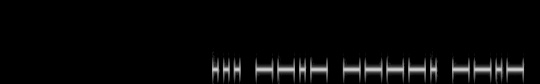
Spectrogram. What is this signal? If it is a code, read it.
Morse code, heard as a keyed tone, about 22 wpm, 700 Hz. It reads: SQ9Q
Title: DXCC-100 Call Signs - 4 Characters - Repeated 3x - 22wpm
